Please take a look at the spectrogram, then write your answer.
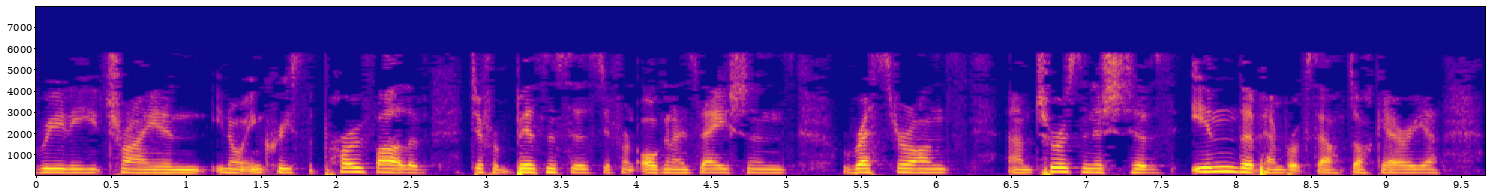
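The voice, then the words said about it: Australian accent. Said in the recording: “picking on the accent a little, where are you from? ... I'm not from Ireland originally. I'm from Australia.”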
